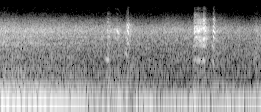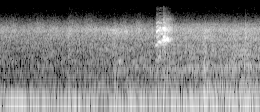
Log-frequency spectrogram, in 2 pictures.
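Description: Outdoor ambience: a low rumble fades during the first second under a steady hiss, and two brief high chirps come about three seconds apart.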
